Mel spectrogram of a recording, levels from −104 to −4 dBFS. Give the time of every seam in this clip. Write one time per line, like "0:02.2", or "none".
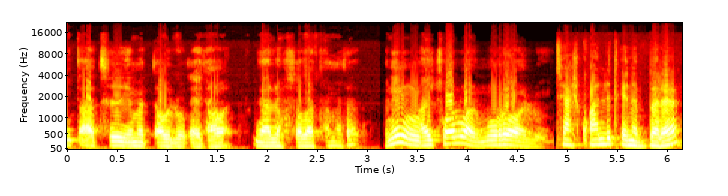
0:03.4
0:04.9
